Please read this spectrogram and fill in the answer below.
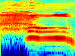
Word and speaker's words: whole: The whole bunch of ice. Whole, первая буква не читается, это целый, bunch это куча, целая куча льда.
